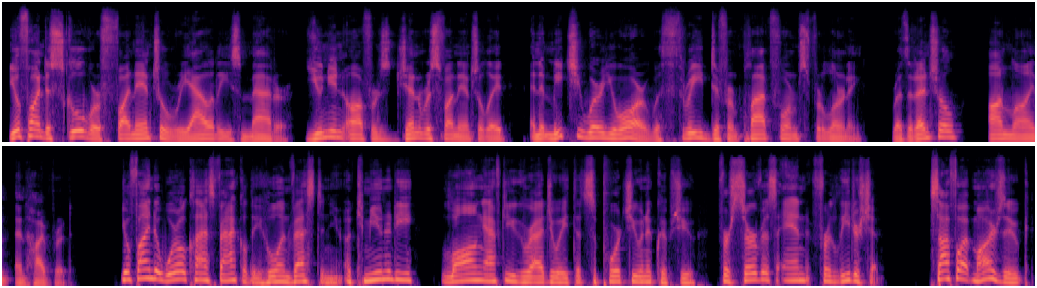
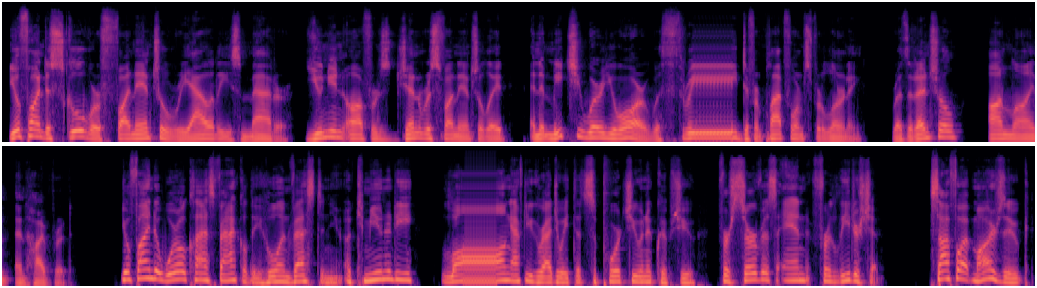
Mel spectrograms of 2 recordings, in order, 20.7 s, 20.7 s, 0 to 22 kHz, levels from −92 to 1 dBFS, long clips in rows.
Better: first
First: none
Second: audio freezing; at 7 s and at 15 s

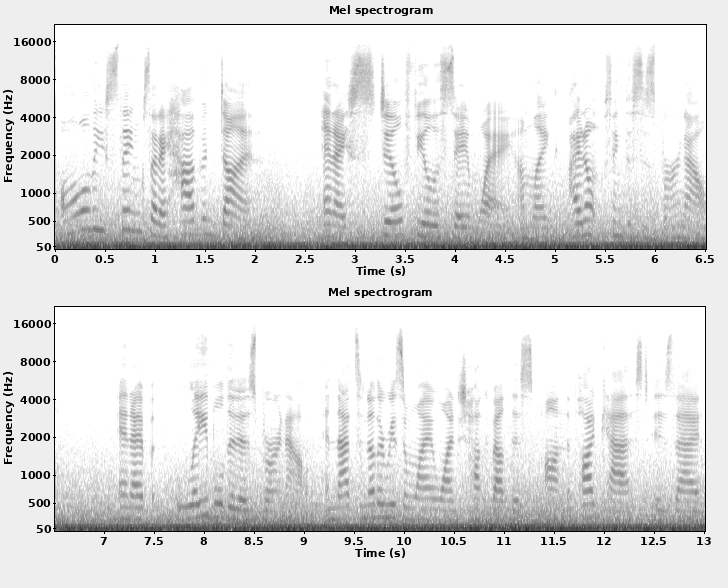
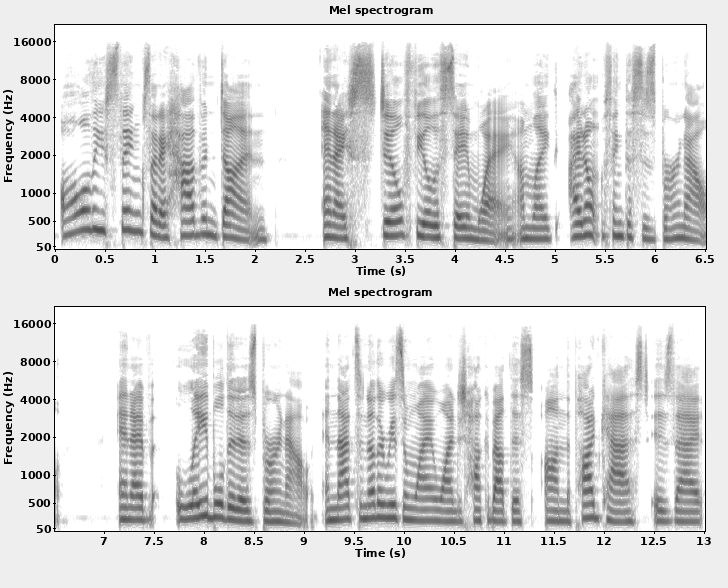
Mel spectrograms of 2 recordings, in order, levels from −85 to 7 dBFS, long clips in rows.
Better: second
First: low rumble; loud; throughout; 2 dB below the speech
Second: none

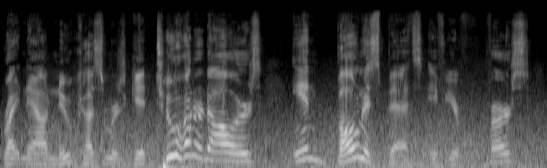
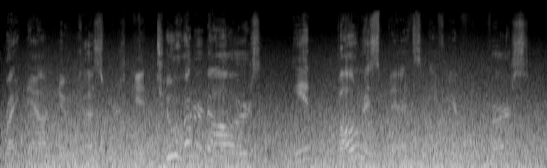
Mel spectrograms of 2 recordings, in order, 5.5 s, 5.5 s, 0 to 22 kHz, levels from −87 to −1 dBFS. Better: first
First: wind noise on the microphone; occasional gusts; 15 dB below the speech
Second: wind noise on the microphone; heavy; 1 dB above the speech

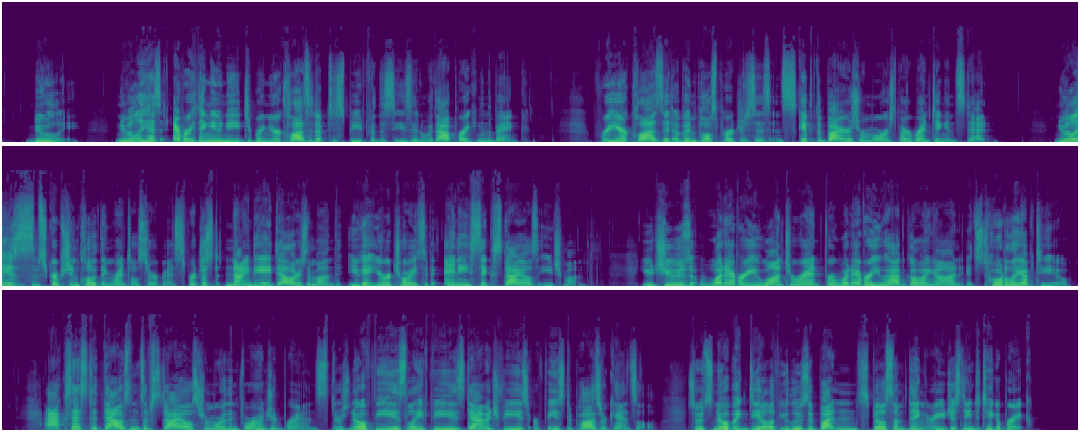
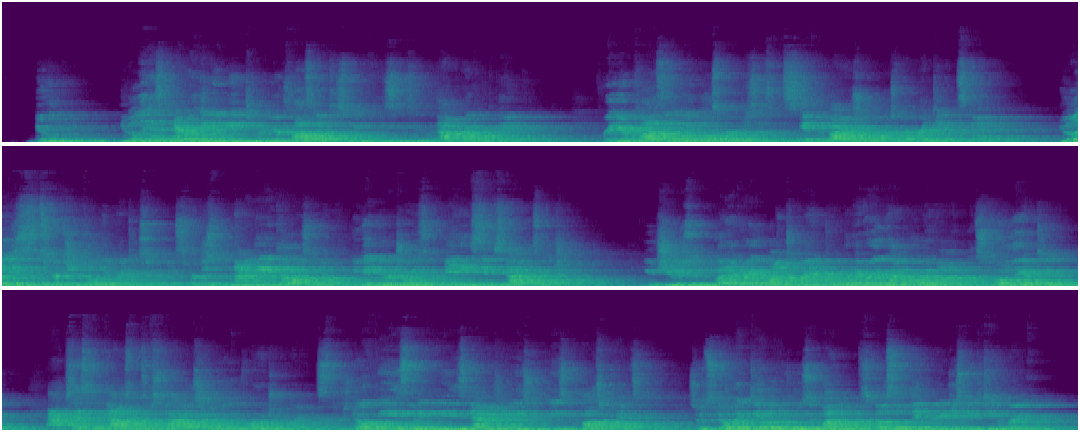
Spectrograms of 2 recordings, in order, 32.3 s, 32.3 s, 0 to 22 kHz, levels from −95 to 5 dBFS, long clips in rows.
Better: first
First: none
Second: off-mic speech; far // room echo; strong; dies away in 2.4 s

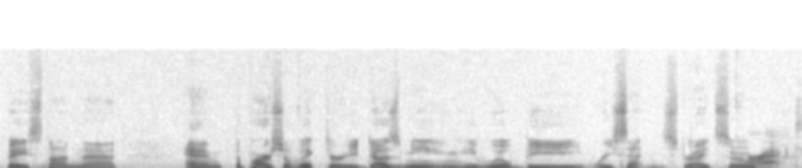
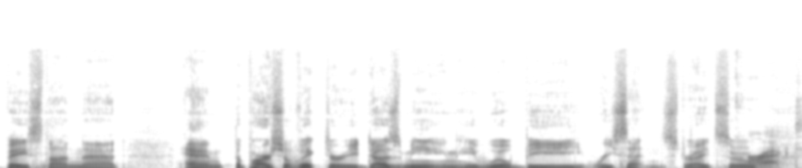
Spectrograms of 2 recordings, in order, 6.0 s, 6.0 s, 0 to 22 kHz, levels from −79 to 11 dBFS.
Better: second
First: hiss; faint; throughout; 25 dB below the speech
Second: none

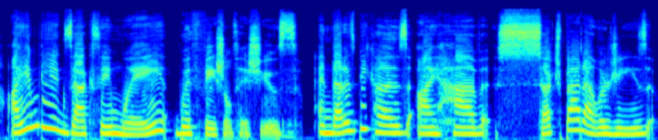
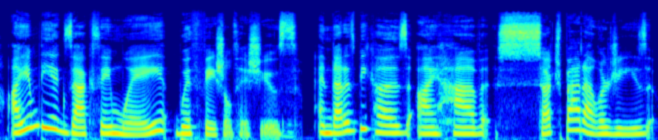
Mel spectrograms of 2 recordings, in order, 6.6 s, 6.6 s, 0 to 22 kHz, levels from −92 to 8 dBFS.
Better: second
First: distortion; slight; 10 dB below the speech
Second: none

